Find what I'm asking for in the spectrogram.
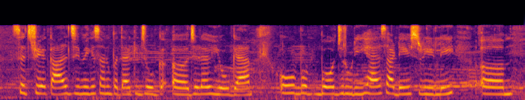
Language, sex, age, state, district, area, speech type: Punjabi, female, 18-30, Punjab, Hoshiarpur, rural, spontaneous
